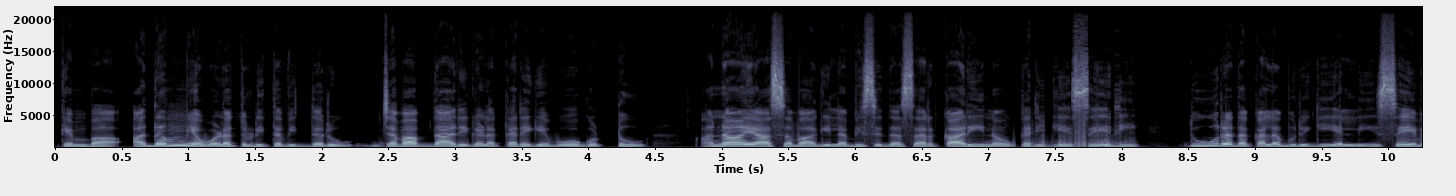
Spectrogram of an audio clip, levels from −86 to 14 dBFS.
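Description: A speech recording with one fault: robotic sound from repeated short buffers, from 7.18 to 8.48 s. The voice becomes a rigid metallic buzz at 188 Hz. The likely cause is a tiny slice of about 5.3 ms looping in place of most of the real audio.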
